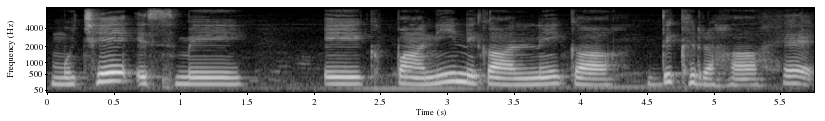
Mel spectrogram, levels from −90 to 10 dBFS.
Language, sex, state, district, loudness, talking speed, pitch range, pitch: Hindi, female, Madhya Pradesh, Katni, -17 LUFS, 95 wpm, 180-210 Hz, 195 Hz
